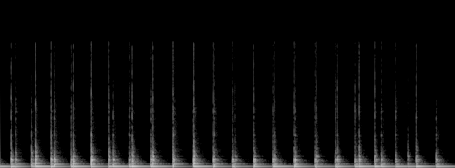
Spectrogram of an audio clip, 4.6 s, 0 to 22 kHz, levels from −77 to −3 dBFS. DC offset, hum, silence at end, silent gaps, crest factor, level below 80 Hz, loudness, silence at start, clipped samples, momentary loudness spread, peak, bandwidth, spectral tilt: under 0.1%; none; 0 s; none; 22 dB; -70 dBFS; -29 LUFS; 0 s; under 0.1%; 5 LU; -6 dBFS; 16.5 kHz; -5 dB/octave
